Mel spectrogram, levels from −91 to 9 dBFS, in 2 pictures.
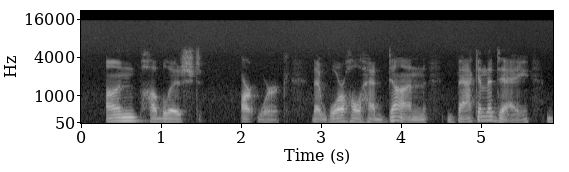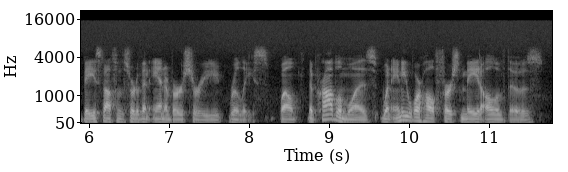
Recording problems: high frequencies cut off; noticeable; nothing above 5.5 kHz
hiss; noticeable; throughout; 20 dB below the speech

